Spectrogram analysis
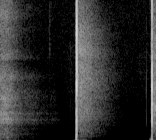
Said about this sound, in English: How about a clap?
